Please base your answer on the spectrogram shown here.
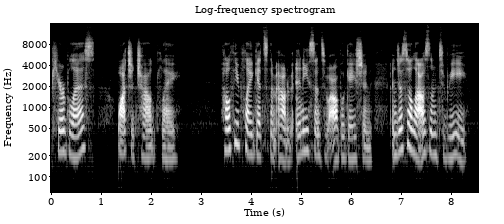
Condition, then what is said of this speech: Cleft palate. I'm grateful for my clear speech.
